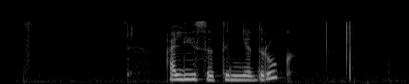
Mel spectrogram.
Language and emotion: Russian, neutral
